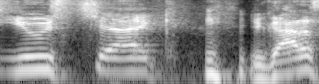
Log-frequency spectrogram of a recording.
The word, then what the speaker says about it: Juszczyk: It's Juszczyk.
